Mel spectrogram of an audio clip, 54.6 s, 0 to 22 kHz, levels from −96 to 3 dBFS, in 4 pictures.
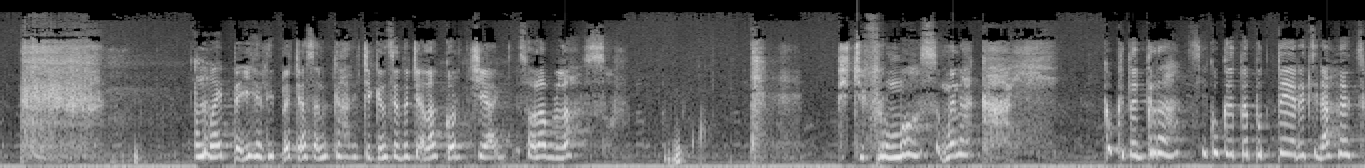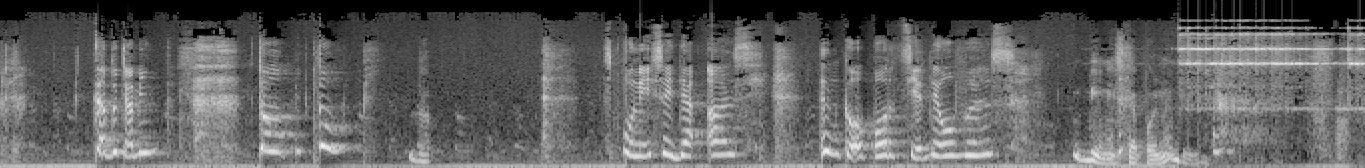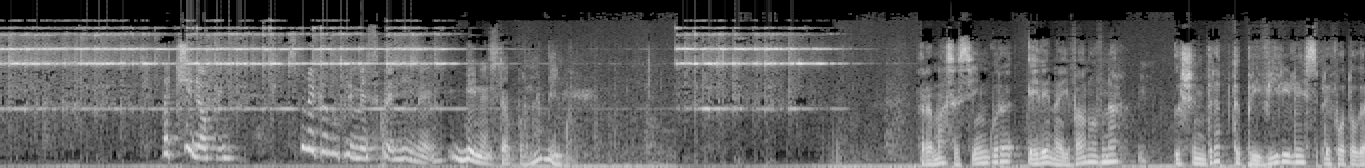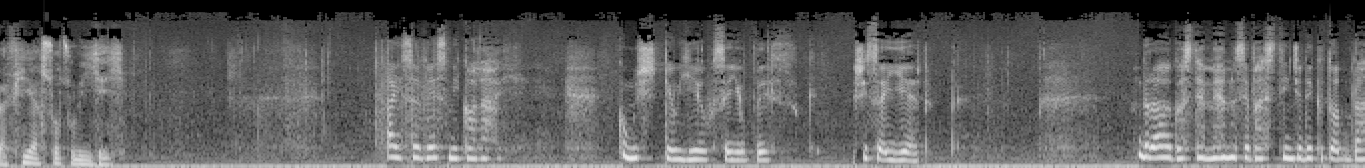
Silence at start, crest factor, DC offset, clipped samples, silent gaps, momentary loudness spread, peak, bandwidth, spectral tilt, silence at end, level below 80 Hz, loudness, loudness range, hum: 0 s; 14 dB; under 0.1%; under 0.1%; none; 23 LU; 0 dBFS; 16 kHz; -2 dB/octave; 0 s; -30 dBFS; -11 LUFS; 11 LU; none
